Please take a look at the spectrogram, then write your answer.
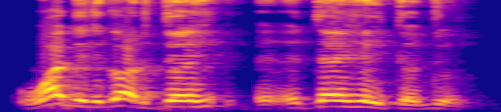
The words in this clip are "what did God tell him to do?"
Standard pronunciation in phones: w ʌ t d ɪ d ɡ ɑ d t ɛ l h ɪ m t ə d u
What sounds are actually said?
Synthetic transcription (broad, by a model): w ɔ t d ɪ d ɡ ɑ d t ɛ n h ɪ m t ə d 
